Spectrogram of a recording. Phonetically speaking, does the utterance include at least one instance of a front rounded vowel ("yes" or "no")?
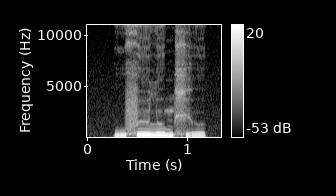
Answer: yes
